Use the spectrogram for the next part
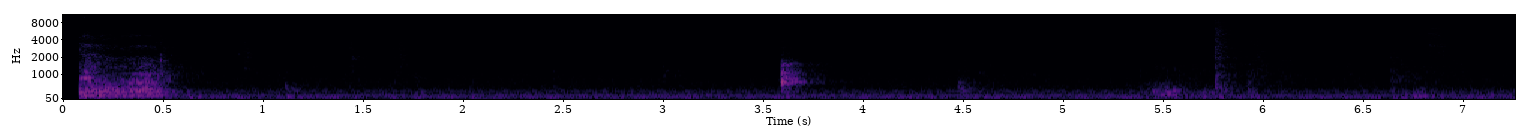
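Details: A 4-month-old female Catahoula Leopard Dog puppy barks at her reflection in a bathroom mirror with a loud opening bark, then scattered shorter, softer yaps.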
